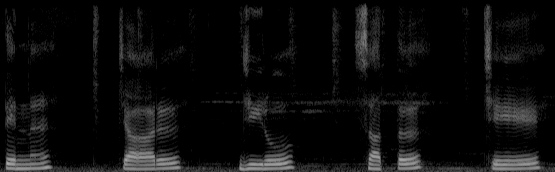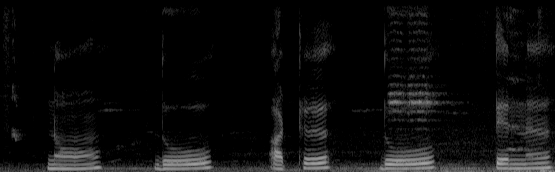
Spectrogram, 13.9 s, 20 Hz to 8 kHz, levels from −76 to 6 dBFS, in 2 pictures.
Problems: none marked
